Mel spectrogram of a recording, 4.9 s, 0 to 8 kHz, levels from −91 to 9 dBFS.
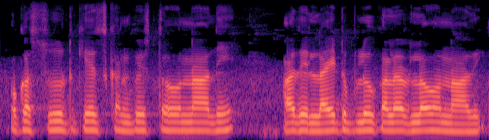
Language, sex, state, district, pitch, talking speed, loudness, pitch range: Telugu, male, Telangana, Mahabubabad, 135 Hz, 135 wpm, -18 LUFS, 130-140 Hz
